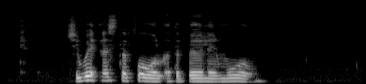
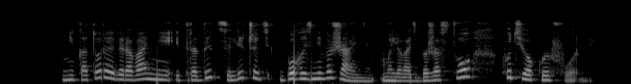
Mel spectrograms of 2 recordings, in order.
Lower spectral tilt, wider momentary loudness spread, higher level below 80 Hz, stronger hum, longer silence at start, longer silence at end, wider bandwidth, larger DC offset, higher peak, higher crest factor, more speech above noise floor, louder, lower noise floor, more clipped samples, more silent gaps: first, -7 dB/octave vs -4 dB/octave; about the same, 8 LU vs 9 LU; second, -76 dBFS vs -70 dBFS; neither; about the same, 0.7 s vs 0.6 s; first, 1.05 s vs 0.45 s; first, 11 kHz vs 8.2 kHz; neither; first, -4 dBFS vs -20 dBFS; about the same, 20 dB vs 18 dB; second, 45 dB vs over 53 dB; first, -23 LUFS vs -37 LUFS; second, -66 dBFS vs under -90 dBFS; neither; neither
